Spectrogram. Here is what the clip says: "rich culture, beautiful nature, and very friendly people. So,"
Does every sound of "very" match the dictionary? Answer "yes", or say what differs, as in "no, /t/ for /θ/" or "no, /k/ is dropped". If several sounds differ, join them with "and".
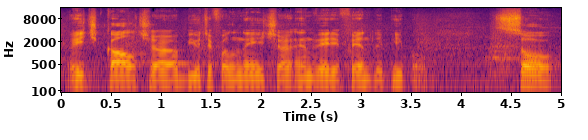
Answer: yes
